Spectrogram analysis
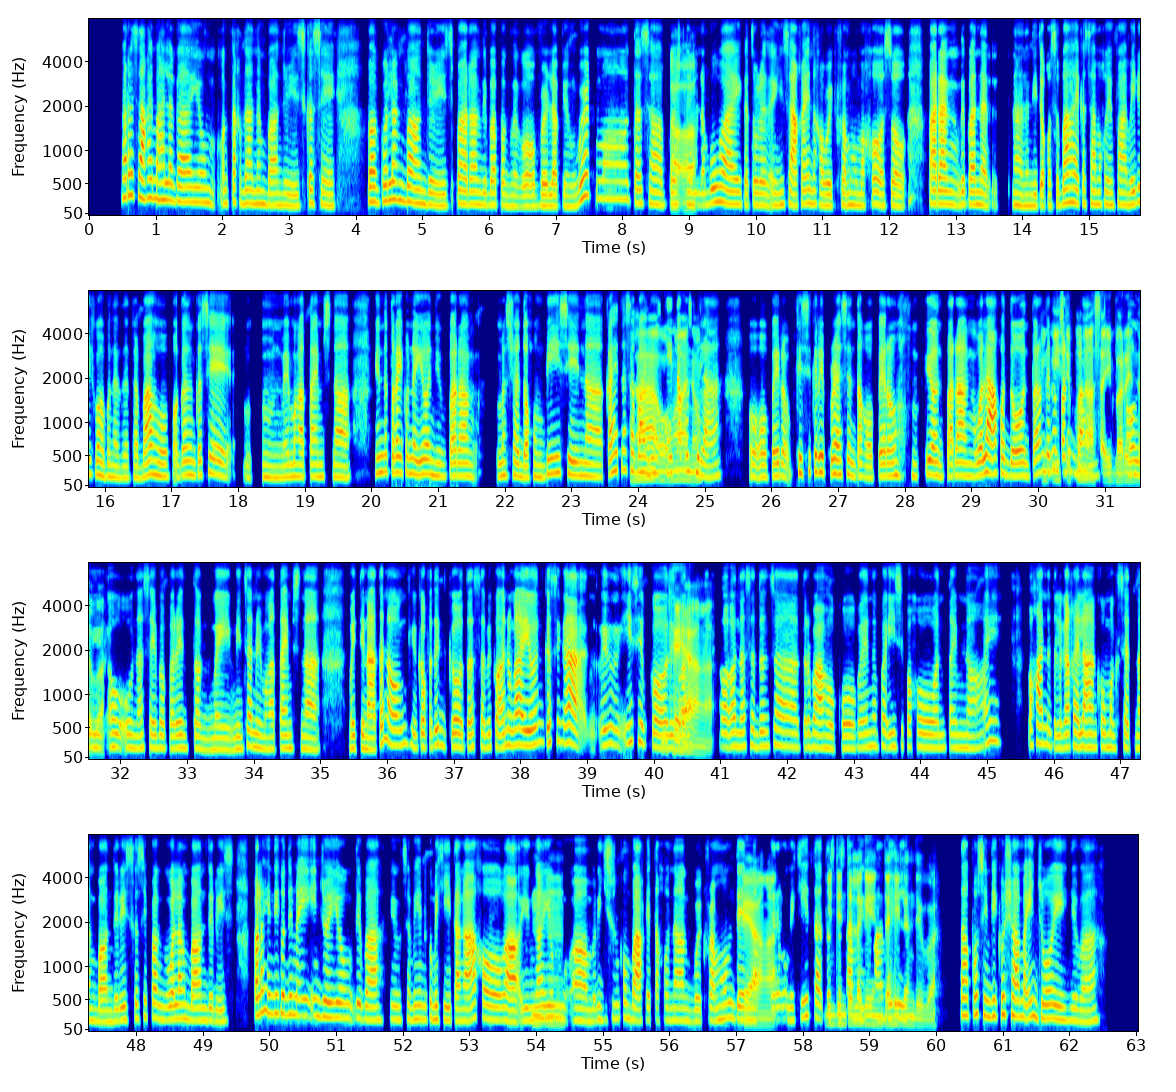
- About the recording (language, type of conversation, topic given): Filipino, podcast, Paano ka nagtatakda ng hangganan sa pagitan ng trabaho at personal na buhay?
- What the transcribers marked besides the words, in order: none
